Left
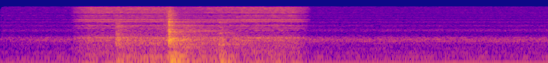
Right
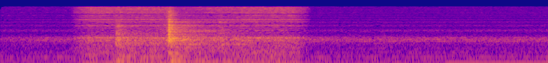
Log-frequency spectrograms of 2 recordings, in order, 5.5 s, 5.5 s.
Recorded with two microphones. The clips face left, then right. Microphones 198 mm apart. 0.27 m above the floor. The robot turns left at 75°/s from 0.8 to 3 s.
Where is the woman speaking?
No woman speaking in this recording.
